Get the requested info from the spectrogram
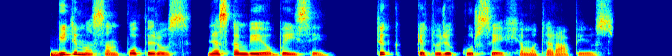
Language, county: Lithuanian, Klaipėda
